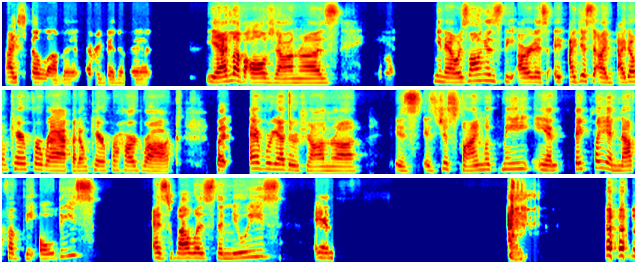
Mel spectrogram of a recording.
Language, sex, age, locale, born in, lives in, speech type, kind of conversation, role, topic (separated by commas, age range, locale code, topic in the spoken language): English, female, 60-64, en-US, United States, United States, conversation, podcast, guest, How does music shape our emotions, memories, and sense of identity?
